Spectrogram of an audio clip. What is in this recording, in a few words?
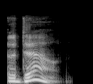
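"adown", British English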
